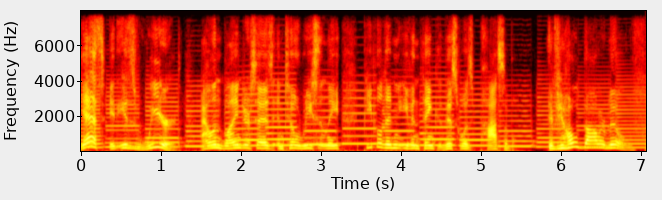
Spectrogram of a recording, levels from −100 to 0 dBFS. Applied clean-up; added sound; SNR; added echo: none; Wind instrument, woodwind instrument; 7 dB; none.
